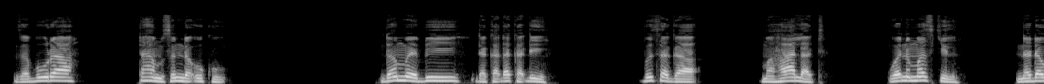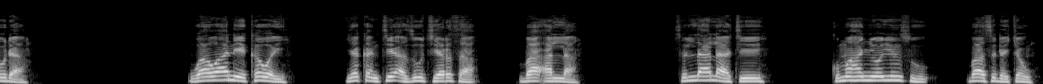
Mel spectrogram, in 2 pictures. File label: hausa bible drama, psalms; hausa bsn nt drama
